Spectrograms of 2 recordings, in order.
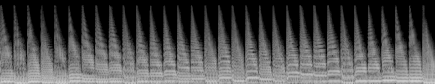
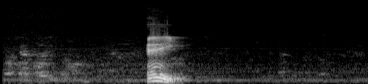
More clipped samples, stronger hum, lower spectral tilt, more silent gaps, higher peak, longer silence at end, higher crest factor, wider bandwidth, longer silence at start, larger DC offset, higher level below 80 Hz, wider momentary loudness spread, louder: neither; neither; about the same, -6.5 dB/octave vs -7 dB/octave; neither; about the same, -2 dBFS vs -2 dBFS; second, 0 s vs 1.85 s; second, 12 dB vs 20 dB; first, 17 kHz vs 15 kHz; about the same, 0 s vs 0.05 s; neither; first, -26 dBFS vs -56 dBFS; second, 2 LU vs 25 LU; second, -17 LUFS vs -14 LUFS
